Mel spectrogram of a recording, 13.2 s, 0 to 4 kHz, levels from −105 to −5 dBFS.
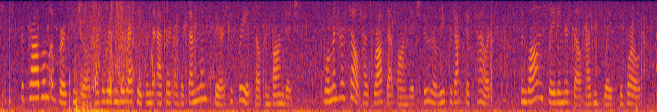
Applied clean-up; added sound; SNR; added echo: none; Bird / Fowl; 4 dB; none.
